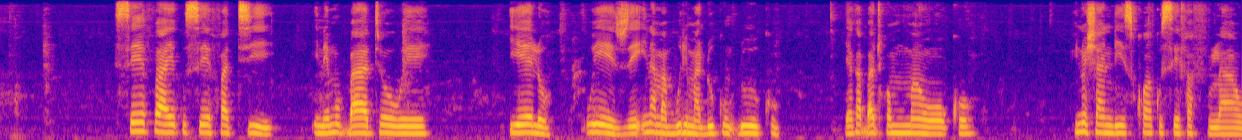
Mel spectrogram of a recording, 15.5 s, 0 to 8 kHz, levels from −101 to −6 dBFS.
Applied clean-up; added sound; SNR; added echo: none; none; none; none.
